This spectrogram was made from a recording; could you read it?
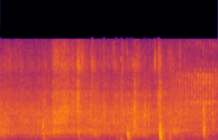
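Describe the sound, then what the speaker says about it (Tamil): Precooked, cooled rice is stirred while frying in a pan for a mutton and chicken feast, giving a loud, constant sizzle broken by scraping spatula strokes, with no voices. "இப்போ தான் நல்லாயிருக்கும் கிளறத்துக்கு."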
